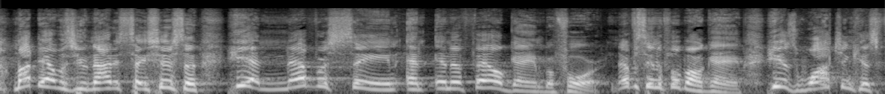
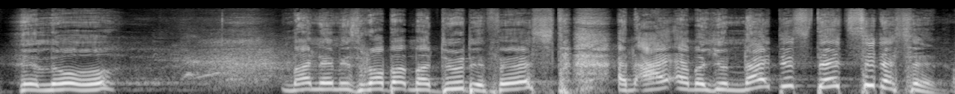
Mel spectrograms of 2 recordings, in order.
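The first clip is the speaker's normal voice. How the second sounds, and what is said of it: Imitates another person's foreign accent. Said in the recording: “No citizenship was changing that accent ... No citizenship was changing the accent. He's a citizen, don't even sound like one.”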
